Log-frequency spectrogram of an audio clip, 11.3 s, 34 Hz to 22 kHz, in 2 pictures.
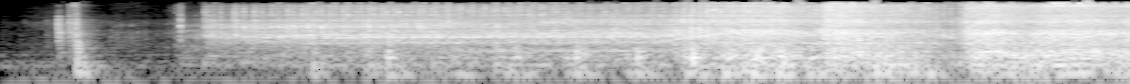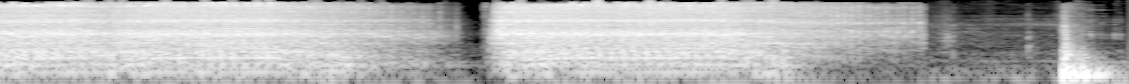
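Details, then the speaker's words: Makita HR2630 SDS+ rotary hammer drill before repair, will no longer hammer: steady motor whir with buzzy rattle, vibrating but no hammer blows; problem inside gearbox. "okay so that's not hammering at all more vibrating than hammering so definitely a problem inside the [Music] gearbox"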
